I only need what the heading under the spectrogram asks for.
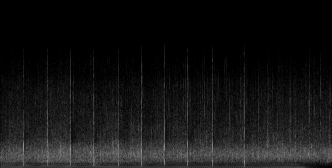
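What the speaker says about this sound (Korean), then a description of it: "다시 한번 박수해 주시겠습니다." Church congregation clapping for missionaries during a Korean church Sunday service, a steady run of sharp, separate claps with a soft hum underneath, fading out at the end.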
